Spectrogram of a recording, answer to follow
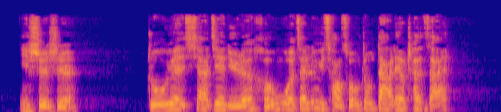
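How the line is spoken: Roaring shout. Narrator (Chinese): 他吼叫着

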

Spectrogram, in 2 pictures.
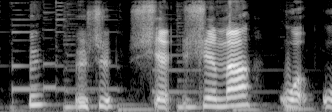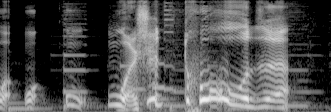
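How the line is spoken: Shocked stammering. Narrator (Chinese): 达利毕非常吃惊，他结结巴巴的说

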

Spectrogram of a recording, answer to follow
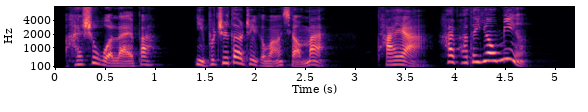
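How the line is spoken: Laughing. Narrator (Chinese): 陆文婷笑道

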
